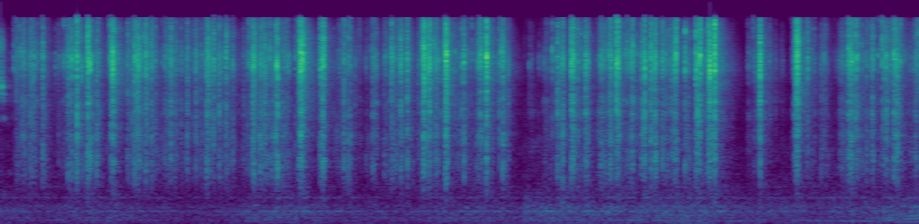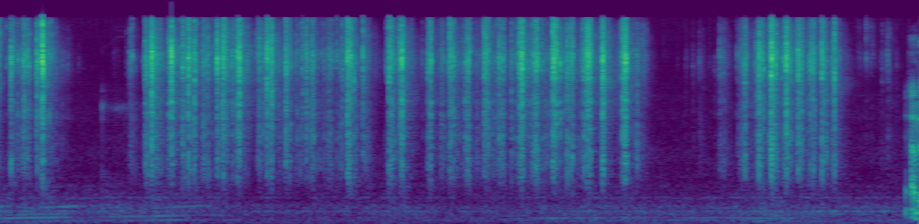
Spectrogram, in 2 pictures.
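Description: A puzzle cube clicks and clacks rapidly as its layers are turned.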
